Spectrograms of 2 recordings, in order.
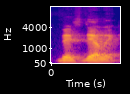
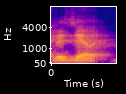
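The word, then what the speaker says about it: Bzdelik: Bezdelic. – Yeah. Brought in Jeff Bezdelic because he knew that, like, that man knew how to coach defense.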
